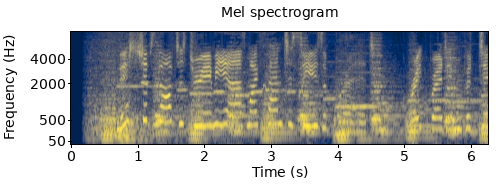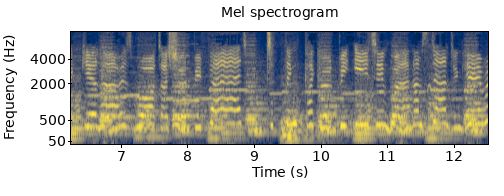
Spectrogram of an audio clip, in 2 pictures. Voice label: English UK F mixed singing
